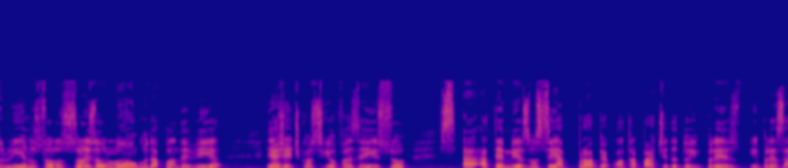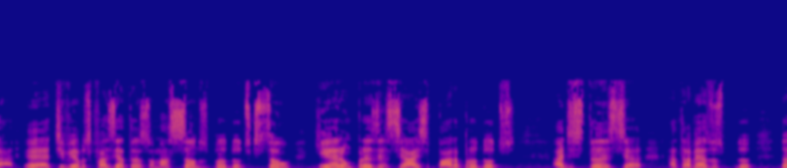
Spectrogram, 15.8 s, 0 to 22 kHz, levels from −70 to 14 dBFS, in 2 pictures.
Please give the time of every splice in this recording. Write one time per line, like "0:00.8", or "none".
0:08.0
0:14.5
